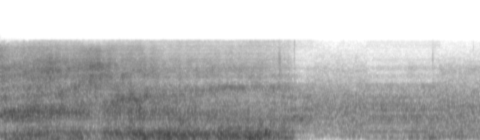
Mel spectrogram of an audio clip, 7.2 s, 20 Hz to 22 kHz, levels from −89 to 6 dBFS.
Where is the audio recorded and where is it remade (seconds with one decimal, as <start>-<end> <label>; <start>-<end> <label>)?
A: 0.0-0.9 recorded; 0.9-4.7 remade; 4.7-5.5 recorded; 5.5-6.6 remade; 6.6-7.2 recorded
